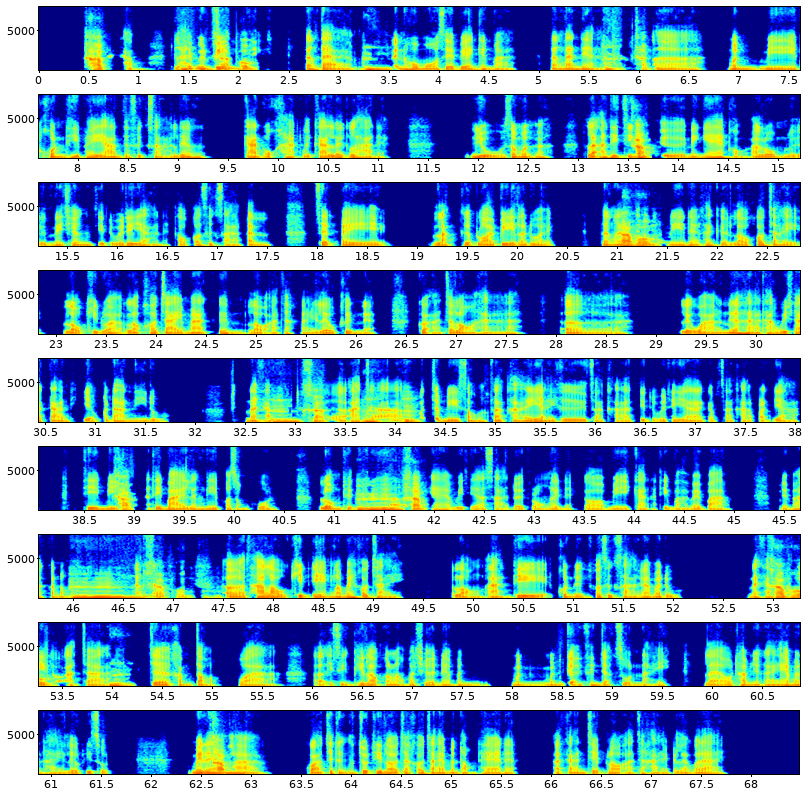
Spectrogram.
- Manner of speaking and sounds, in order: other background noise
- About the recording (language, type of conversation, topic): Thai, advice, คำถามภาษาไทยเกี่ยวกับการค้นหาความหมายชีวิตหลังเลิกกับแฟน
